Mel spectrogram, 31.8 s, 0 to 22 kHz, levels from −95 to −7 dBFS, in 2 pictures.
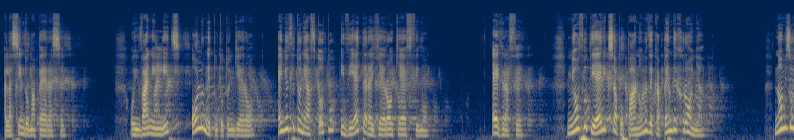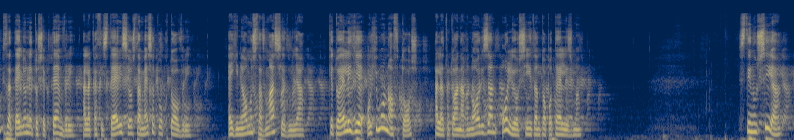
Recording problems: echo of what is said; noticeable; throughout; 220 ms later, 15 dB below the speech

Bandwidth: 14.5 kHz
